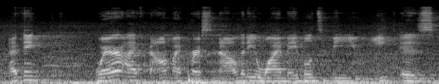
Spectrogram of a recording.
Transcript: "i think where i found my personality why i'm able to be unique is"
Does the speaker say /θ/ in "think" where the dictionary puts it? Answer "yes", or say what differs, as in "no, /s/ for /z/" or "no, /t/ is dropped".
yes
